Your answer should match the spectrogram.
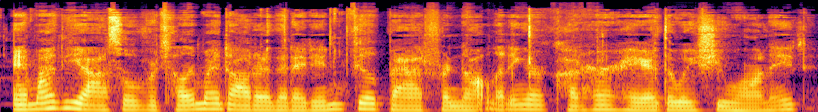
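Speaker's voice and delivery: ordinary delivery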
